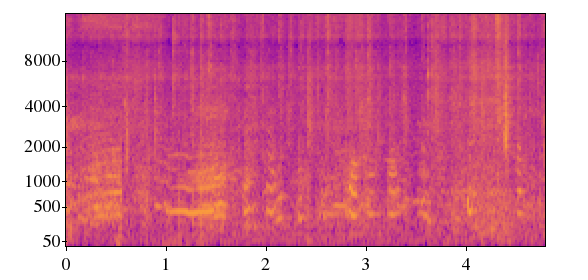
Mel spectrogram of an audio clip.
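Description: Chickens cluck and murmur nearby in a steady stream of short calls, with a faint rustling background and no talking.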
